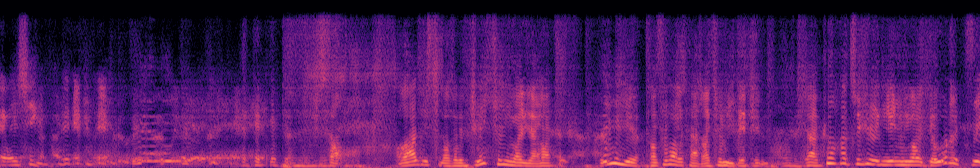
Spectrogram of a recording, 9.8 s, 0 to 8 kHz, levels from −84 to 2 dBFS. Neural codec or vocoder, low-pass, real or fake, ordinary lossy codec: codec, 16 kHz, 1 kbps, FreqCodec, smaller model; 7.2 kHz; fake; none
